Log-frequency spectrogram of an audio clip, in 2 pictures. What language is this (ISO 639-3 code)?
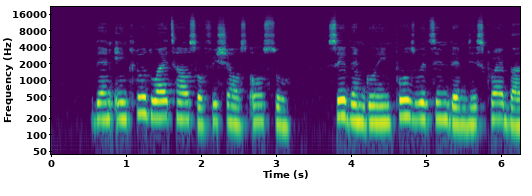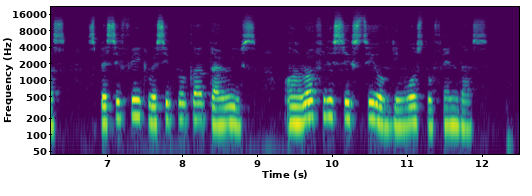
pcm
